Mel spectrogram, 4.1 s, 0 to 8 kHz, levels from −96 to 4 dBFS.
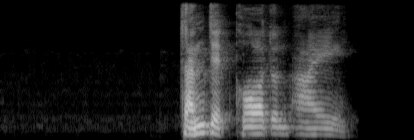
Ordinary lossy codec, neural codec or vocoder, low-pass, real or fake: AAC, 48 kbps; codec, 16 kHz in and 24 kHz out, 1.1 kbps, FireRedTTS-2 codec; 7.2 kHz; fake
